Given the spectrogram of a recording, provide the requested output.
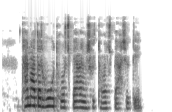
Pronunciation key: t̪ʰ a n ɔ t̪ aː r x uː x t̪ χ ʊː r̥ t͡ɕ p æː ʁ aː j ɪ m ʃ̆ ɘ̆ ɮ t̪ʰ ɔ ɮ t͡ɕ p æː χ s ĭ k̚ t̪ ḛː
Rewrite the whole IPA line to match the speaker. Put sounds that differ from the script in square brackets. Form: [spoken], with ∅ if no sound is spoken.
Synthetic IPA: t̪ʰ a n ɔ t̪ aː r x uː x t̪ χ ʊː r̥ t͡ɕ p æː ʁ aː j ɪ m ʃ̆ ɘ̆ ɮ t̪ʰ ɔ ɮ t͡ɕ p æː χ [ʃ] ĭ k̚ t̪ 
